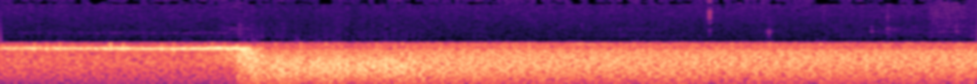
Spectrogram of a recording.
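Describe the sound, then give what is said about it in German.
A sonified recording of the Juno spacecraft crossing Jupiter's bow shock as it enters Jupiter's magnetosphere: a steady rushing hiss with a thin high whistle abruptly swells after about a second into a louder, denser roar that continues evenly, with no voices. “Bowshock heißt das Ding, was äh, vergleichbar wäre mit ähm, dem Durchbrechen der Schallmauer auf der Erde.”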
